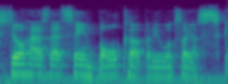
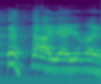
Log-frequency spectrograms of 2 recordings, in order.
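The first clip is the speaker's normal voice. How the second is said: laughing; 7 semitones higher, 5 dB louder, slower than usual. Real, not acted. Laughing at friend's joke.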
